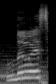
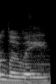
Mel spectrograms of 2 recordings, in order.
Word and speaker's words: Louis: Um, Troy says, "From my experience, the two pronunciations for for Louis seems to depend on the person how the person wants it said." Yes. Lewis or Louie, depending on who it is exactly.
